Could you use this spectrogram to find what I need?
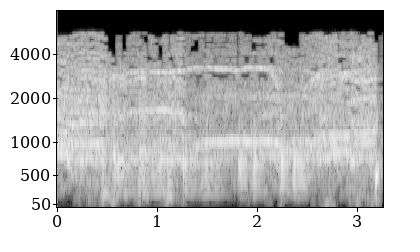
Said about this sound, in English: Do you know you just got applause? We never give callers applause like that. So you got high honors.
